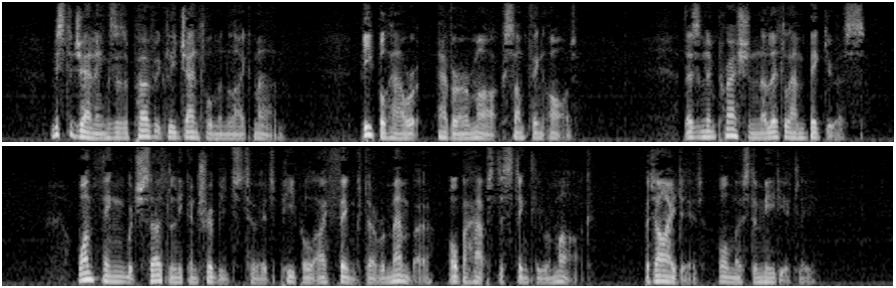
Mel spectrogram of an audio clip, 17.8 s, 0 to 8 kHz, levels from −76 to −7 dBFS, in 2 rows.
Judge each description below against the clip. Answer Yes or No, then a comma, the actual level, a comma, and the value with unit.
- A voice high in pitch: No, low, 100 Hz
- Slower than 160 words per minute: Yes, slow, 135 wpm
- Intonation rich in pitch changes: No, average, 3.4 semitones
